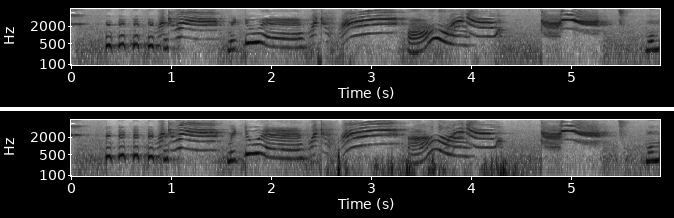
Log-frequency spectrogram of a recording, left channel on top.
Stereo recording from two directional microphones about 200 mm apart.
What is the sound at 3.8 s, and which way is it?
Cat, 20° right (ahead or behind).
